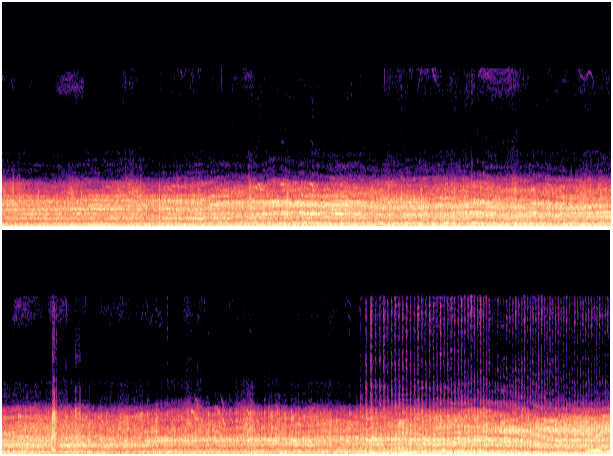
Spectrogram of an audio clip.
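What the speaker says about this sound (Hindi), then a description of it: "फिलहाल वो चल रहा है ट्रैक्टर हमारा, ट्रैक्टर भी चल रहा है" A tractor runs in a farm field, giving a loud continuous engine rumble with a droning mid-range hum that stays steady and grows slightly louder near the end, with no talk heard.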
